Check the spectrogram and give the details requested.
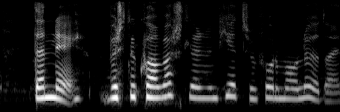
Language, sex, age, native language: Icelandic, female, 13, Icelandic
